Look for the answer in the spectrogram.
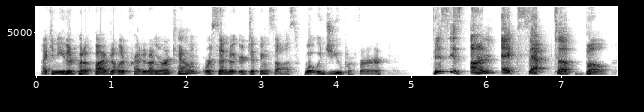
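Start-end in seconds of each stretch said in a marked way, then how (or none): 5.3-7.7 "unacceptable" spaced out slowly, pitched high; indignant. Acted. Caller refusing the offered credit, "unacceptable" slow and syllable by syllable. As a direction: punch each syllable of "unacceptable" with theatrical outrage. Caller's repeated outraged verdict.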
